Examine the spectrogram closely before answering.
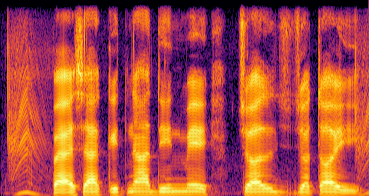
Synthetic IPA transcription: pɛsakɪt̪nad̪inme | t͡ʃəld͡ʒət̪əj

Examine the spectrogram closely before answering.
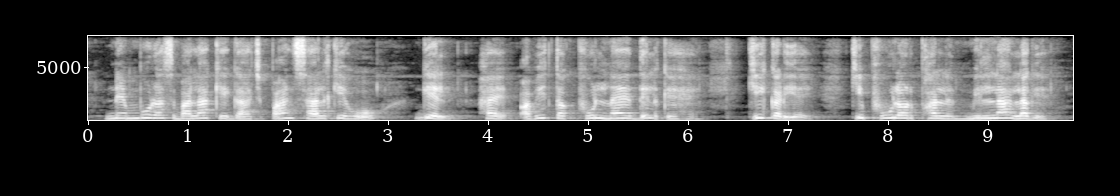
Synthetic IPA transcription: nembuɾəsbaːlakeɡat͡ʃpãt͡ʃsalkeɦo | ɡelhəeə̰bʱit̪ək̚pʰulnəjd̪elkeɦɛ | kikəɾijə | kipʰulɔːɾpʰəlmilnaləɡe

